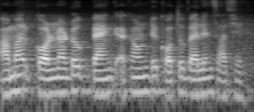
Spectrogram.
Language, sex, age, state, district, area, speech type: Bengali, male, 60+, West Bengal, Purulia, urban, read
